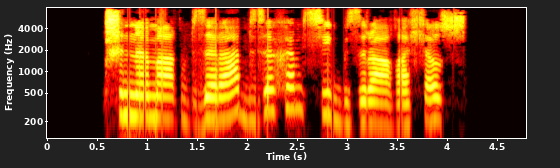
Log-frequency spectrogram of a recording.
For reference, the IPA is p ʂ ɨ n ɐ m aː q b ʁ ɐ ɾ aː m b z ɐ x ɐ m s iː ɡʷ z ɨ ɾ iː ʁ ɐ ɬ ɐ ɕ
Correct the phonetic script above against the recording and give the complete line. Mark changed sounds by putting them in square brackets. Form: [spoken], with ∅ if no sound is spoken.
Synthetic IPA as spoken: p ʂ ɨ n ɐ m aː q b [z] ɐ ɾ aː [∅] b z ɐ x ɐ m s iː ɡʷ z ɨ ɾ [aː] ʁ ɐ ɬ ɐ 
